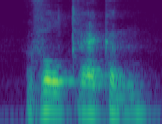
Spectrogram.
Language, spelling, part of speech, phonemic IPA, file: Dutch, voltrekken, verb, /vɔlˈtrɛkə(n)/, Nl-voltrekken.ogg
- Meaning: 1. to execute, carry out 2. to happen, to take place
